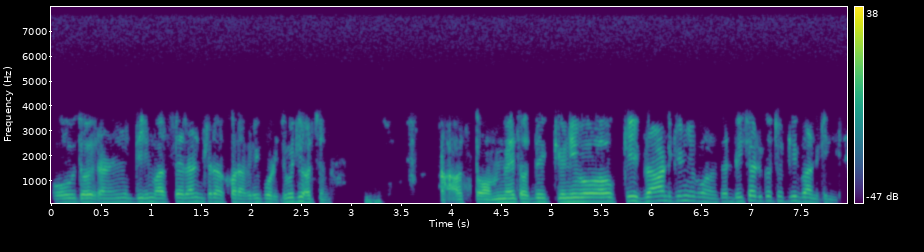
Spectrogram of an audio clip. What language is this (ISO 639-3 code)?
ori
